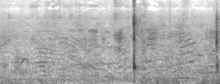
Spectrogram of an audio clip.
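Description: A single sharp crack of a rattan sword blow landing in armoured tournament combat, well over halfway in, over faint chatter of onlookers.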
